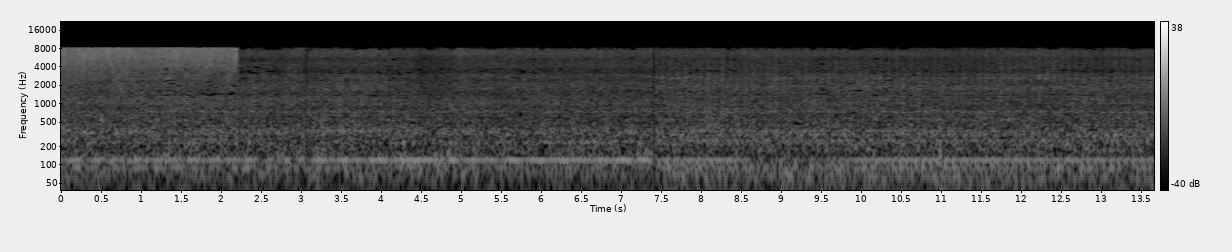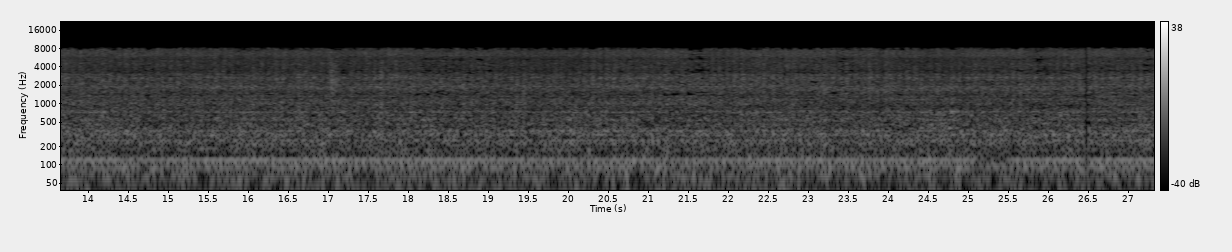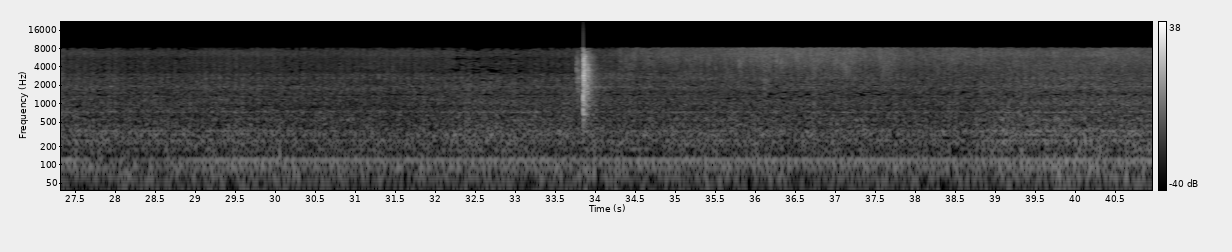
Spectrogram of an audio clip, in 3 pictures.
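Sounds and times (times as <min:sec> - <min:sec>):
washing machines running: 0:00.0 - 0:40.9
sharp click: 0:33.8 - 0:34.2.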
